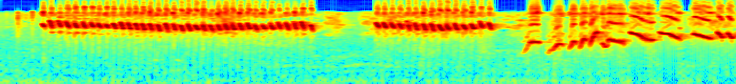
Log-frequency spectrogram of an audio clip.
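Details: White-rumped shama (murai batu) in full isian song: a long, steady, rapid trill of high notes, a short pause, a second trill, then quick rising and falling whistled phrases.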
